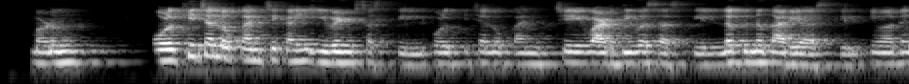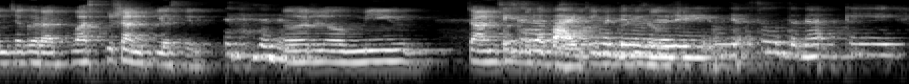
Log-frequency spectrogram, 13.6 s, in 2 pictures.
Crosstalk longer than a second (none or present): present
